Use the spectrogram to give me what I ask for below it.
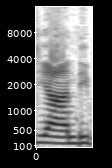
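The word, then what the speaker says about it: Yandhi: yeah Yandy I know it's supposed to be pronounced Yandy but like I said Kanye West I'm not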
